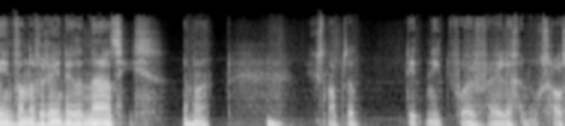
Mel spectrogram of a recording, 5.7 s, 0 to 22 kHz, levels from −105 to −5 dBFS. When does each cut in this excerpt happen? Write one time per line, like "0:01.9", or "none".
0:01.8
